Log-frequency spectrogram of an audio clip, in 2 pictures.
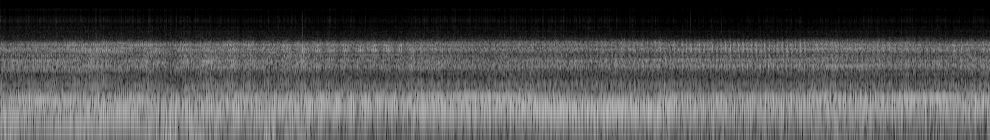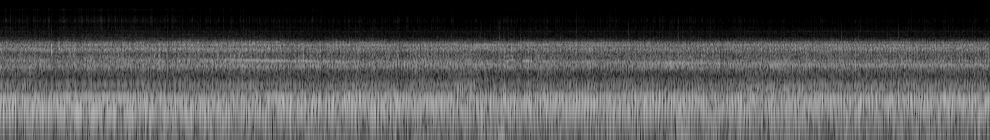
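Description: BMW GS boxer-twin motorcycle engine running steadily at road speed, its pitch shifting a little as the throttle changes, under loud wind rush on the bike-mounted microphone.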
